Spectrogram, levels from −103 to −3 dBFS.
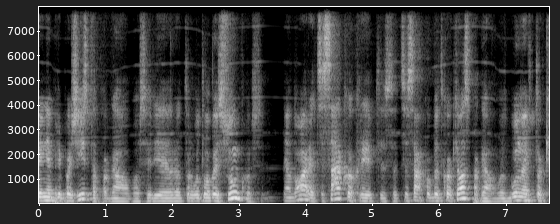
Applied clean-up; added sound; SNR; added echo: neural mask model DeepFilterNet 3.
